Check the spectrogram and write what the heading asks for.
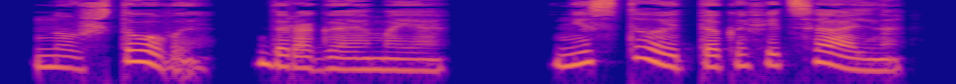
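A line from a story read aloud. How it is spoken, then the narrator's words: Sly drawl, smiling man. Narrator (Russian): Коварно улыбнувшись, протянул вдруг мужчина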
